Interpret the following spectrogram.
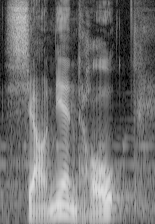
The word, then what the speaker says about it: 小念头: In Mandarin, we pronounce that Xiao Nian Tou, and it means a little thought or a little idea.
